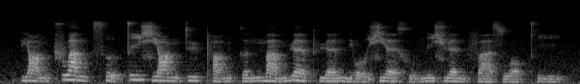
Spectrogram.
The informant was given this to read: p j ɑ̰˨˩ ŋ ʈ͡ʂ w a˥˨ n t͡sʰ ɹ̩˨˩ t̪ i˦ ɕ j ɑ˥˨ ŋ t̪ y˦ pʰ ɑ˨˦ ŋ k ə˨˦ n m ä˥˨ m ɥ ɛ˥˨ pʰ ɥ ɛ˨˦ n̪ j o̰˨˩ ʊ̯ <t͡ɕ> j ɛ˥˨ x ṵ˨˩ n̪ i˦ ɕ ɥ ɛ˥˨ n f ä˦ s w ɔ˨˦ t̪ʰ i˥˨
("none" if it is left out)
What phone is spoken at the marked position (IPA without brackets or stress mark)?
ɕ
